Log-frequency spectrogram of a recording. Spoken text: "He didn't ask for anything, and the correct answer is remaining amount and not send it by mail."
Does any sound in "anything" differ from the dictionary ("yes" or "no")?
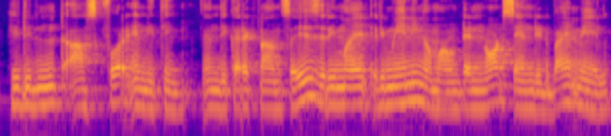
yes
